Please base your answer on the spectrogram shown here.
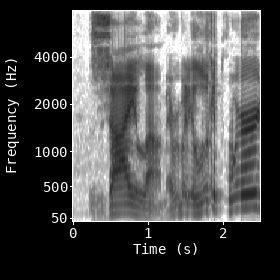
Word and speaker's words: xylem: xylophone in music class well this word is pronounced like a z zylum xylem everybody look at the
